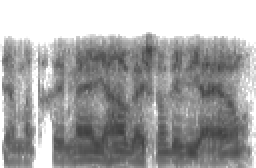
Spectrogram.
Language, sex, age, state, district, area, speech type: Dogri, male, 60+, Jammu and Kashmir, Reasi, urban, conversation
